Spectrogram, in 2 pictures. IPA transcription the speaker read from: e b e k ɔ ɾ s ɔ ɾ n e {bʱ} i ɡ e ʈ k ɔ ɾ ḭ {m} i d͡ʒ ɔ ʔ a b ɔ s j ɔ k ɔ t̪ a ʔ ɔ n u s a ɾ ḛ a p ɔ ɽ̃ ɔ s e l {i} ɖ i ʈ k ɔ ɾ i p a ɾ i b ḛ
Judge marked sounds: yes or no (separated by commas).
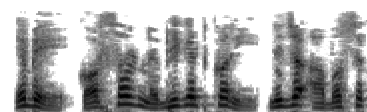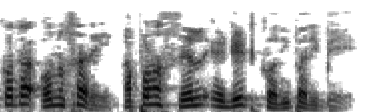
yes, no, no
